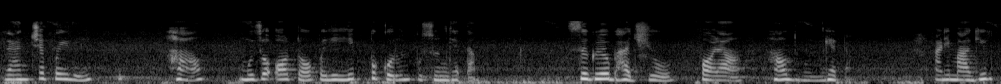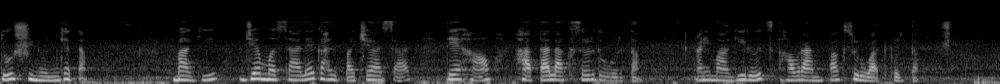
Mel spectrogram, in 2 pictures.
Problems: none marked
